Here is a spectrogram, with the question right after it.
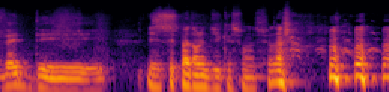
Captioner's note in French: rires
